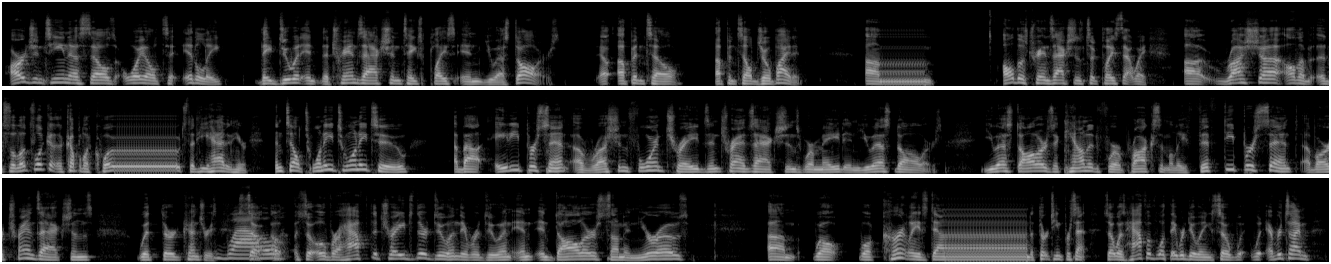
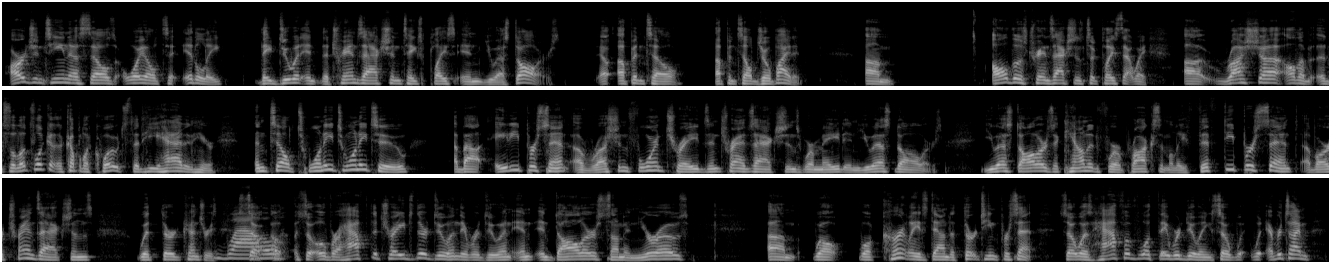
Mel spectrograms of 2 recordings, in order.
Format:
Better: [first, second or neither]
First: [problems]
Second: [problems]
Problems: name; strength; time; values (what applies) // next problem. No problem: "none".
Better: second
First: audio freezing; at 9 s, at 14 s for 0.5 s and at 36 s for 1 s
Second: none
